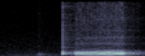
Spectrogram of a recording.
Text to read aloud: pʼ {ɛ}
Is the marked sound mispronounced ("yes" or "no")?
no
